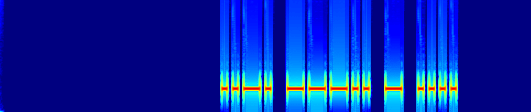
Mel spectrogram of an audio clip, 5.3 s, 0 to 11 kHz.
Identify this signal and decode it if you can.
Morse code, heard as a keyed tone, about 22 wpm, 700 Hz. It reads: F8TH
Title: DXCC-100 Call Signs - 4 Characters - Repeated 2x - 22wpm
